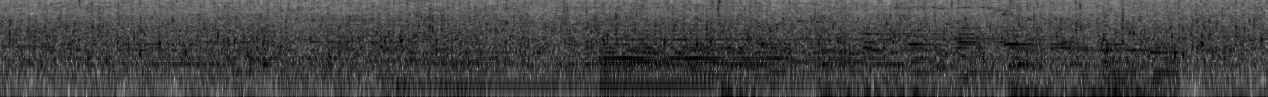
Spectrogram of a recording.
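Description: Water pours and streams steadily at Erawan waterfall in Thailand, a broad, continuous rushing wash that stays even and fairly close, with no voices over it.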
